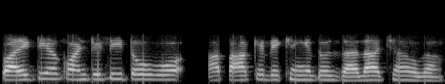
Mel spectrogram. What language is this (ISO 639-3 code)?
urd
